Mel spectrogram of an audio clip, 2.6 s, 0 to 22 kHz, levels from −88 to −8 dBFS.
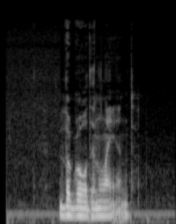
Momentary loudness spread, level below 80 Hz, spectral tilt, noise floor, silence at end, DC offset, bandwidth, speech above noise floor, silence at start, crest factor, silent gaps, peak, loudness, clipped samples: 16 LU; -54 dBFS; -8 dB/octave; -51 dBFS; 0.15 s; under 0.1%; 16 kHz; 24 dB; 0.1 s; 20 dB; none; -12 dBFS; -29 LUFS; under 0.1%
